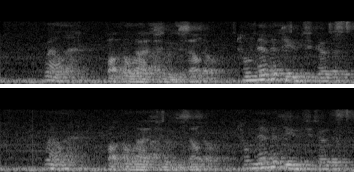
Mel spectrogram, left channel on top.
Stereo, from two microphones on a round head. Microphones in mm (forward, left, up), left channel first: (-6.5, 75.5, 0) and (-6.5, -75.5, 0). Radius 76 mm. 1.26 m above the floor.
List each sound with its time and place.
0.4 s a man speaking: 85° left, 7 m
